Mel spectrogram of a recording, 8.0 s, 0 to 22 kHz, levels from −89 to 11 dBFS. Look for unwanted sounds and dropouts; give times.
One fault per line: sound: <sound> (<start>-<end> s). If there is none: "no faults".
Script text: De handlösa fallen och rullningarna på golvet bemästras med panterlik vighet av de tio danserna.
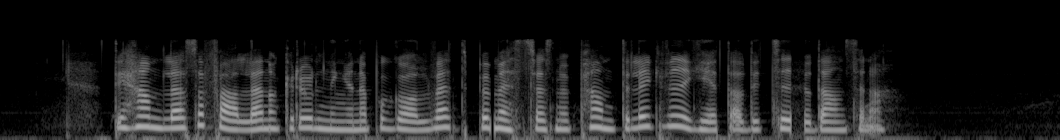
sound: dropout (3.7-3.7 s)
sound: dropout (5.9-6.0 s)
